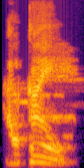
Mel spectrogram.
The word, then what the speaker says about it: alkyne: thing very well, but we call this one alkane with the A. With the E we call it alkene. Then with Y we call it alkyne. So simply you can say alkene, alkene, alkyne.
